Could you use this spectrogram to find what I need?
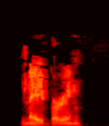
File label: "neighboring", english; adjectives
